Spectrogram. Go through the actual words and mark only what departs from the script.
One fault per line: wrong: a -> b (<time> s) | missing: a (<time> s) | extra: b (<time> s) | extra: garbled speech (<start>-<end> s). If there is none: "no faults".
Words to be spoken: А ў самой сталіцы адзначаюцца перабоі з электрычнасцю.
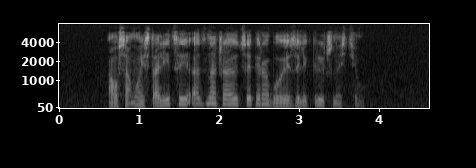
no faults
